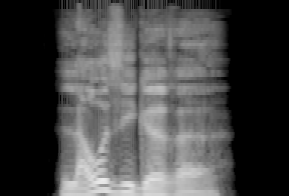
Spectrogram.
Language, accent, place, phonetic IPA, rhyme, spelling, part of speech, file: German, Germany, Berlin, [ˈlaʊ̯zɪɡəʁə], -aʊ̯zɪɡəʁə, lausigere, adjective, De-lausigere.ogg
- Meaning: inflection of lausig: 1. strong/mixed nominative/accusative feminine singular comparative degree 2. strong nominative/accusative plural comparative degree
